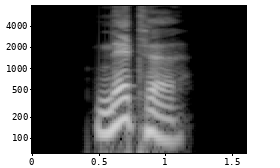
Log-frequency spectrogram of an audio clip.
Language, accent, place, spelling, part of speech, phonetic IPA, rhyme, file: German, Germany, Berlin, nette, adjective, [ˈnɛtə], -ɛtə, De-nette.ogg
- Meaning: inflection of nett: 1. strong/mixed nominative/accusative feminine singular 2. strong nominative/accusative plural 3. weak nominative all-gender singular 4. weak accusative feminine/neuter singular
